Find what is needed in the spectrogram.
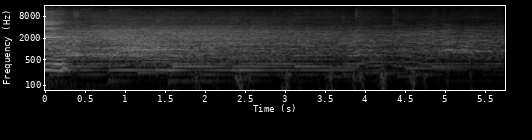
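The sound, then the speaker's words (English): A large crowd shouts together in a steady, unbroken roar, many voices blending into a loud chant-like din of "I see you, LP" that holds for several seconds without pause. “They are shouting, "I see you, LP."”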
